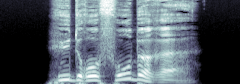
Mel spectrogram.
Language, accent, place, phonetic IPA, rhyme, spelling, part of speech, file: German, Germany, Berlin, [hydʁoˈfoːbəʁə], -oːbəʁə, hydrophobere, adjective, De-hydrophobere.ogg
- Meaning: inflection of hydrophob: 1. strong/mixed nominative/accusative feminine singular comparative degree 2. strong nominative/accusative plural comparative degree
